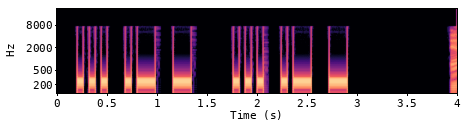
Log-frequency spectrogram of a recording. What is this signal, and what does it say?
Morse code, heard as a keyed tone, about 21 wpm, 250 Hz. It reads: SAT SAT
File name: morse / morse-training-20WPM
